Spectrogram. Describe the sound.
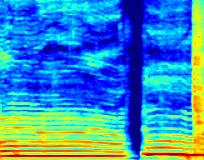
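A voice imitates a whale's moan with two long, steady, low-pitched tones: the first holds for over a second, then after a brief break a second, slightly falling tone ends in a breathy rush.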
